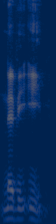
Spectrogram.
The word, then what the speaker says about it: Nevi'im: As we pronounce it, Nabayam. But as they pronounce it, Nevi'im. Okay?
